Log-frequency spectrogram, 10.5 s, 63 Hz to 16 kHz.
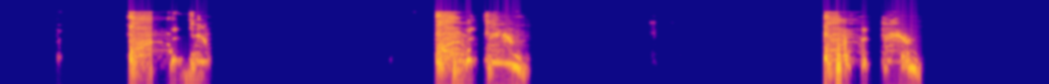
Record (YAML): three_cough_length: 10.5 s
three_cough_amplitude: 30874
three_cough_signal_mean_std_ratio: 0.31
survey_phase: beta (2021-08-13 to 2022-03-07)
age: 45-64
gender: Male
wearing_mask: 'No'
symptom_cough_any: true
smoker_status: Ex-smoker
respiratory_condition_asthma: false
respiratory_condition_other: false
recruitment_source: REACT
submission_delay: 2 days
covid_test_result: Negative
covid_test_method: RT-qPCR
influenza_a_test_result: Negative
influenza_b_test_result: Negative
